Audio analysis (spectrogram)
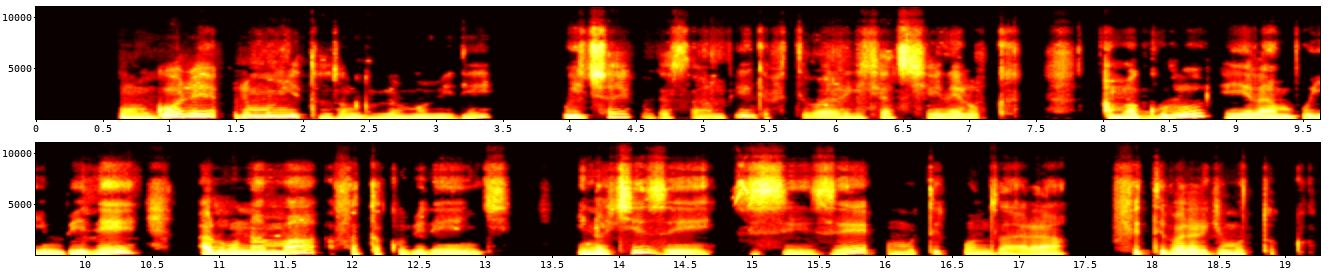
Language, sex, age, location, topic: Kinyarwanda, female, 25-35, Kigali, health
